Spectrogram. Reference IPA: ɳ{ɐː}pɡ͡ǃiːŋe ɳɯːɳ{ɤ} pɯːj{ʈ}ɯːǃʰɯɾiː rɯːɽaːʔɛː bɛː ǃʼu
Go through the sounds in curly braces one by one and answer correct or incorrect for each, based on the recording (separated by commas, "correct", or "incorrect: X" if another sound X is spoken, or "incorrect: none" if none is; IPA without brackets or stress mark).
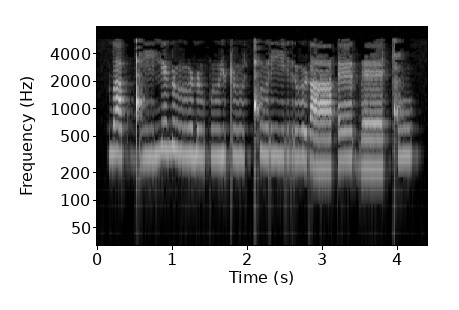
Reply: incorrect: aː, incorrect: ɯ, correct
